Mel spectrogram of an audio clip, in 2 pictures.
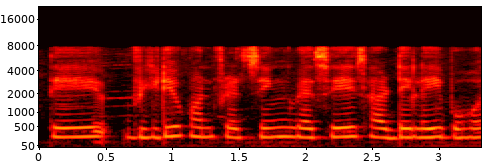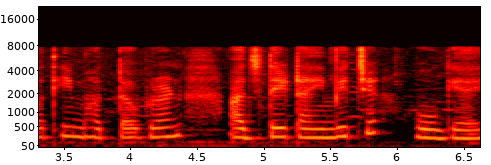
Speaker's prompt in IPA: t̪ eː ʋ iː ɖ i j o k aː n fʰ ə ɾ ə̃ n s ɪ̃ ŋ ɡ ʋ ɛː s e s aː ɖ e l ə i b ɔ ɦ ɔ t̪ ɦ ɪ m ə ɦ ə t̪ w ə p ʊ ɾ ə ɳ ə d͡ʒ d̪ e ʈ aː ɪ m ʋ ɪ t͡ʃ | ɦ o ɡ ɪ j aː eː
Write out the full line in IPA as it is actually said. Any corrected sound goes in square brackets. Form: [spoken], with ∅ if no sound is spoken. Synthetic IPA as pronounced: t̪ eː ʋ iː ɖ i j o k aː n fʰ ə ɾ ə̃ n s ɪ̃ ŋ ɡ ʋ ɛː s e s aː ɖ e l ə i b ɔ ɦ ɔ t̪ ɦ [i] m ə ɦ ə t̪ w ə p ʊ ɾ ə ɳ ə d͡ʒ d̪ e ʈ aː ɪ m ʋ ɪ t͡ʃ | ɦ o ɡ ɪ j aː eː

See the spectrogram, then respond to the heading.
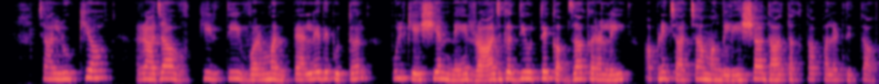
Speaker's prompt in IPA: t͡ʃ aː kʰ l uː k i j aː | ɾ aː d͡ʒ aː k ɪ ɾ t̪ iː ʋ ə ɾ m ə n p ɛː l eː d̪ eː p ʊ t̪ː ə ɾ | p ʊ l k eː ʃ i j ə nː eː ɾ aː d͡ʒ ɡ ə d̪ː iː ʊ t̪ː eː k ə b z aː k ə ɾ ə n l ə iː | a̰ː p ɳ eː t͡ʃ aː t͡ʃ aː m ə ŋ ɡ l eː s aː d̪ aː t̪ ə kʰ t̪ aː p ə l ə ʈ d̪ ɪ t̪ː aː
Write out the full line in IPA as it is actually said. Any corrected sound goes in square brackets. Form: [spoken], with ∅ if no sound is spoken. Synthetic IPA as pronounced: t͡ʃ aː [∅] l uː k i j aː | ɾ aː d͡ʒ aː k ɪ ɾ t̪ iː ʋ ə ɾ m ə n p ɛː l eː d̪ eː p ʊ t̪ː ə ɾ | p ʊ l k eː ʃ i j ə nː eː ɾ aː d͡ʒ ɡ ə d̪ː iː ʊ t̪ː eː k ə b z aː k ə ɾ ə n l ə iː | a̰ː p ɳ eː t͡ʃ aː t͡ʃ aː m ə ŋ ɡ l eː [ʃ] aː d̪ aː t̪ ə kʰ t̪ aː p ə l ə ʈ d̪ ɪ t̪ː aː

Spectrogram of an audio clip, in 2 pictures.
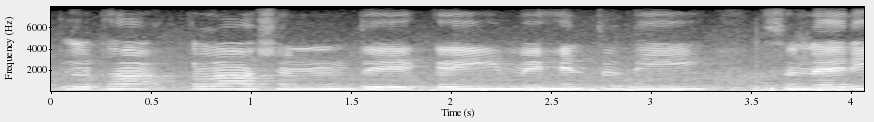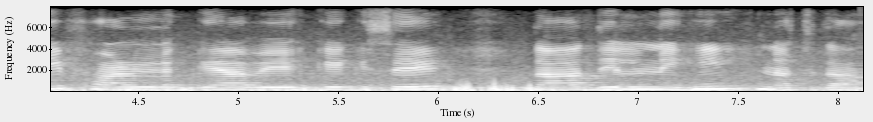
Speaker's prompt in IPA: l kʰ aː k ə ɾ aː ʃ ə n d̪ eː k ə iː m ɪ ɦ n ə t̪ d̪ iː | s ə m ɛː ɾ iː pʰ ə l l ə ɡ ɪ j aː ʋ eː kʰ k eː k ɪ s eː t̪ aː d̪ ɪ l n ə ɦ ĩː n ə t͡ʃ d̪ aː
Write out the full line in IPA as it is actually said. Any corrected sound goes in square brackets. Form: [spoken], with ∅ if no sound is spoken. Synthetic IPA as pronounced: l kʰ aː k ə [l] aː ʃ ə n d̪ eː k ə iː m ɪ ɦ n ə t̪ d̪ iː | s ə [n] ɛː ɾ iː pʰ ə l l ə ɡ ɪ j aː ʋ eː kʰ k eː k ɪ s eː [d̪] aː d̪ ɪ l n ə ɦ ĩː n ə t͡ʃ d̪ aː

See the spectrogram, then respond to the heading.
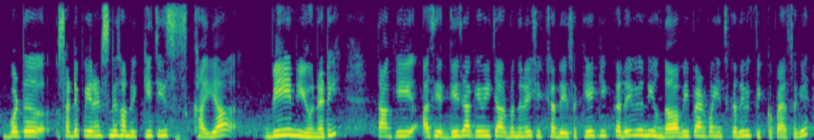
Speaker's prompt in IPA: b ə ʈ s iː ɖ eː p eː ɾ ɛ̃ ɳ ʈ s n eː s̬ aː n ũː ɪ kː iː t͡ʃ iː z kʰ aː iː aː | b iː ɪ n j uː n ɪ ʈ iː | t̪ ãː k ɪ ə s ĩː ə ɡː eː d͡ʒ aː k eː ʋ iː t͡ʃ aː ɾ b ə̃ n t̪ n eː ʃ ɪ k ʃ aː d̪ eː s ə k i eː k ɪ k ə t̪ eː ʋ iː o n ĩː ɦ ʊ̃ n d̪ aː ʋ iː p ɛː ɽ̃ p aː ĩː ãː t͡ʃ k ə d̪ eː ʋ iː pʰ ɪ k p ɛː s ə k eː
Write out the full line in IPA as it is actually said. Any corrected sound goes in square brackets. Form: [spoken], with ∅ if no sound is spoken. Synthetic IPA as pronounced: b ə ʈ s [aː] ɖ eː p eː ɾ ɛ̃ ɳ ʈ s n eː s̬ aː n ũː ɪ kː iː t͡ʃ iː z kʰ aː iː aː | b iː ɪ n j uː n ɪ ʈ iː | t̪ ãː k ɪ ə s ĩː ə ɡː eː d͡ʒ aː k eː ʋ iː t͡ʃ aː ɾ b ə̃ n [d̪] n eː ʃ ɪ k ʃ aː d̪ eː s ə k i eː k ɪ k ə [d̪] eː ʋ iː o n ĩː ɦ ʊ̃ n d̪ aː ʋ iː p ɛː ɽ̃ p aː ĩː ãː t͡ʃ k ə d̪ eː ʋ iː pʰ ɪ k p ɛː s ə k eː

